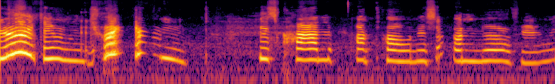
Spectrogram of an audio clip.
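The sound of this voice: Slowly delivered, the put-on character voice sounds bright and sharp, with ordinary pitch variation. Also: man, extremely high pitch for a man.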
